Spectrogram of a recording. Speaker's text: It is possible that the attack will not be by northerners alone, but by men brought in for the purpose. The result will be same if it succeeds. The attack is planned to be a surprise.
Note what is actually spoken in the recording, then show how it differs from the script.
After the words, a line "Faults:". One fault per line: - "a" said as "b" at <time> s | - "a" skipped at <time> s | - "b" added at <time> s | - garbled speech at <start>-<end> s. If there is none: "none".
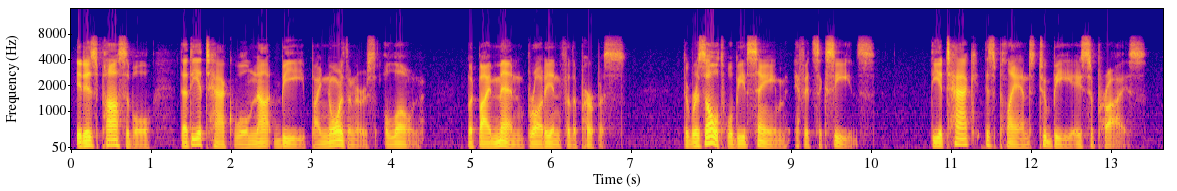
It is possible that the attack will not be by northerners alone, but by men brought in for the purpose. The result will be same if it succeeds. The attack is planned to be a surprise.
Faults:
none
